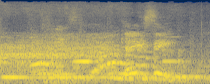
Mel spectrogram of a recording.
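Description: People's voices, drawn out and wavering, over a steady held tone.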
